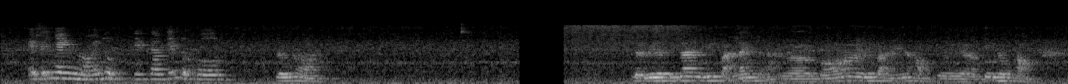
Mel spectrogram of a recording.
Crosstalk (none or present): none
